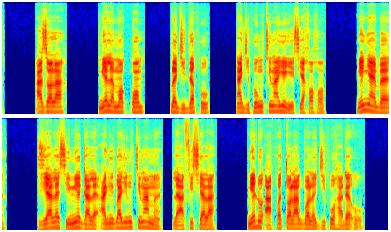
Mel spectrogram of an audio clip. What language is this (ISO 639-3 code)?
ewe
